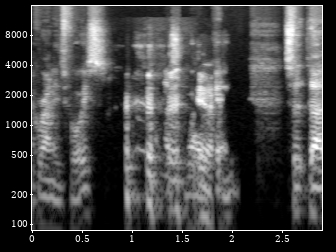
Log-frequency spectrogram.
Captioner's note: laughing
